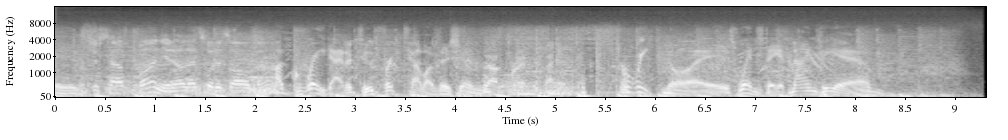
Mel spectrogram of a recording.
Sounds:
Speech, Music

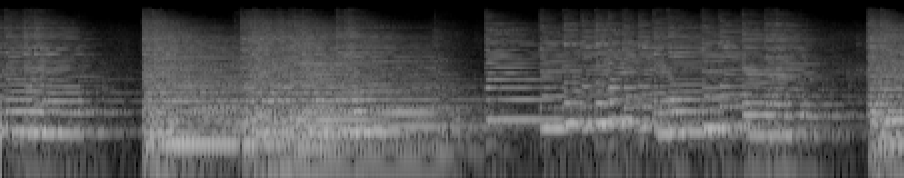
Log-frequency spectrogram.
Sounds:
Harpsichord, Music

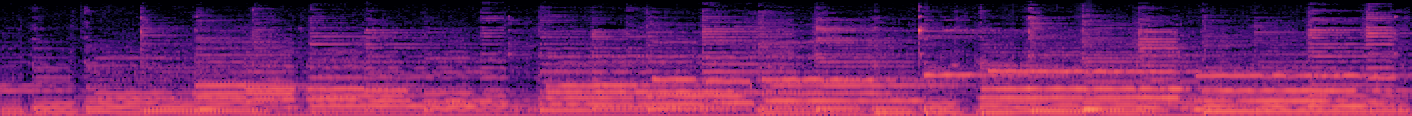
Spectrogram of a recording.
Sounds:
Music

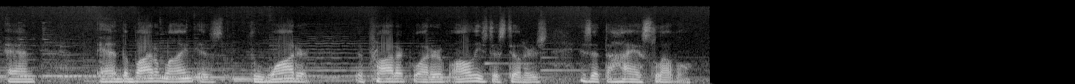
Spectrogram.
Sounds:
Speech, Music

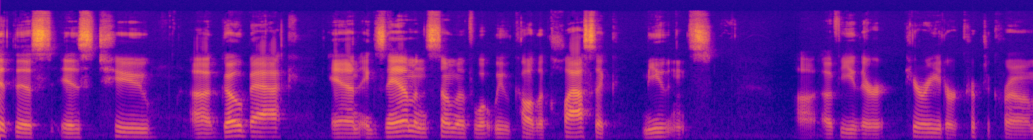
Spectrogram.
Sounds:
Speech

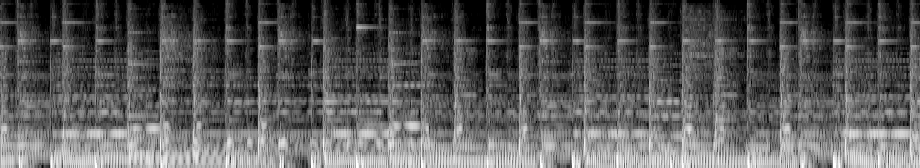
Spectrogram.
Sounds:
Music

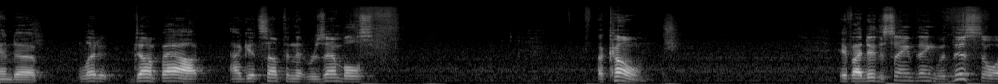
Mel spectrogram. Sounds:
Speech

